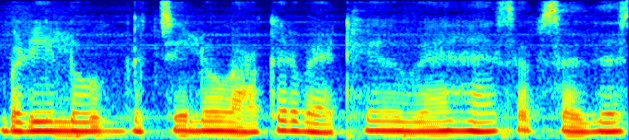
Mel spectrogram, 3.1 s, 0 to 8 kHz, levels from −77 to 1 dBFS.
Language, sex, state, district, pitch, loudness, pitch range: Hindi, female, Bihar, Katihar, 200 Hz, -11 LUFS, 190-205 Hz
